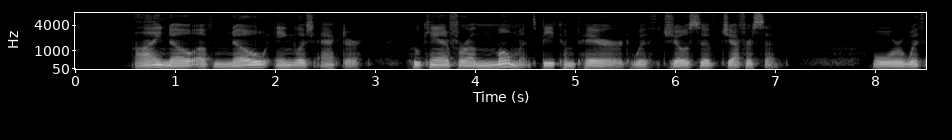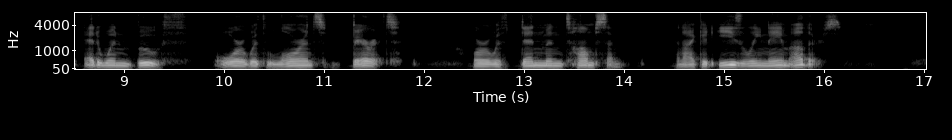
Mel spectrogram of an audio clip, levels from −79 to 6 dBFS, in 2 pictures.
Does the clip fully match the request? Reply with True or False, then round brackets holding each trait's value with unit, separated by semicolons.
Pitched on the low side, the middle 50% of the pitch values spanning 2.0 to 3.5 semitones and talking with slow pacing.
True (105 Hz; 2.9 semitones; 120 wpm)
